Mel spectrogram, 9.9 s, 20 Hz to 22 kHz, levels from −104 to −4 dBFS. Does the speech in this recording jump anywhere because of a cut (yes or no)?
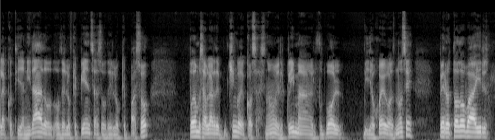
no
